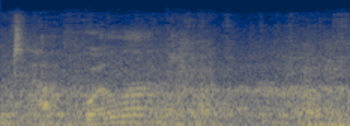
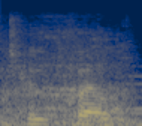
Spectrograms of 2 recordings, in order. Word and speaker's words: Tukwila: It's pronounced Tukwila? Here I was saying Tukwila.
